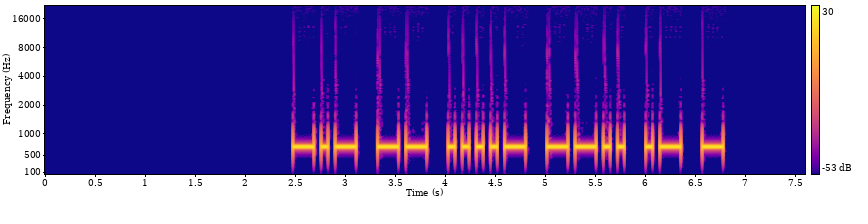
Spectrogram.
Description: Morse code, heard as a keyed tone, about 17 wpm, 700 Hz. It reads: KM4ZAT
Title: USA Call Signs - 6 Characters - Repeated 3x - 17wpm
